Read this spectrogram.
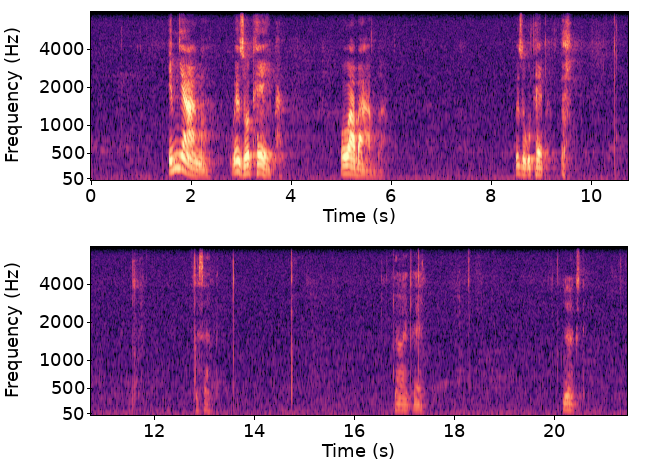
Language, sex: Zulu, male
